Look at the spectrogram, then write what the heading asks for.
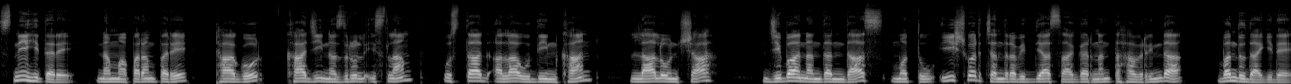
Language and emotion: Kannada, neutral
